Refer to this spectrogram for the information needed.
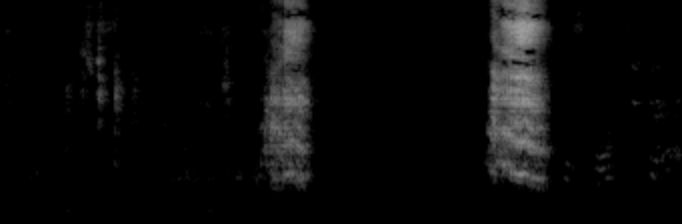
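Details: Blue-winged macaw giving two loud, harsh, raspy squawks, each about half a second long and nearly two seconds apart, with quiet human speech and small murmurs in between.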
